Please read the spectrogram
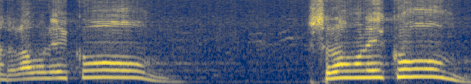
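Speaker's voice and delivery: high-pitched hailing greeting; calling out greeting. Acted. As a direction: act a husband announcing he's home. Husband calls out arriving home.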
